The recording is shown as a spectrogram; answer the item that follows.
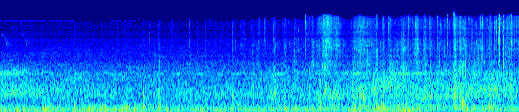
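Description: Muffled hoofbeats of an Irish Draught x Thoroughbred horse cantering on turf, a little louder near the end.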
